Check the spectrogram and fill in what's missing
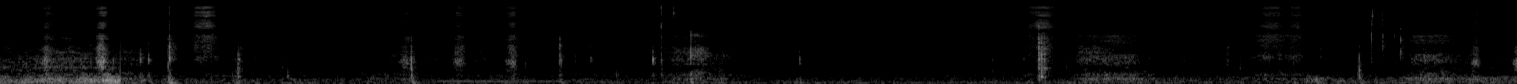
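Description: A fine-tip black pen, held in the fingers, scratches short repeated hatching strokes across a flat sheet of white sketchbook paper resting on a desk. Quiet, dry scratching strokes come in an irregular rhythm, with a few sharper ticks and bright scraping bursts. Near the start there is a louder low rustle.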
